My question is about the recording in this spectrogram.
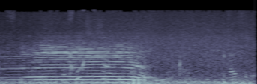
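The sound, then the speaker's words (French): A cow on a dairy farm moos once, a long, loud, harmonic low that holds steady for nearly two seconds before dropping off, followed by quieter farmyard background noise. “Ces vaches sont à ma tante.”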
